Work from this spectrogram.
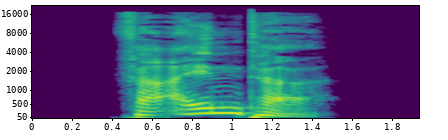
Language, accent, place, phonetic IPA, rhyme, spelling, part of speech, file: German, Germany, Berlin, [fɛɐ̯ˈʔaɪ̯ntɐ], -aɪ̯ntɐ, vereinter, adjective, De-vereinter.ogg
- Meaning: inflection of vereint: 1. strong/mixed nominative masculine singular 2. strong genitive/dative feminine singular 3. strong genitive plural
